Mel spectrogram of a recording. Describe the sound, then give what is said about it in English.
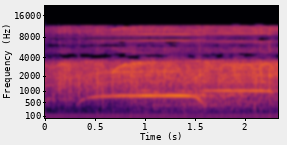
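A basketball crowd of Unitigo fans cheers and claps in a steady, dense roar of applause, with a sustained whistle-like tone rising over it before dropping away, in the final seconds of a game Unitigo wins 51-41 over Sydney. “I think you can hear the fans for Unitigo.”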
